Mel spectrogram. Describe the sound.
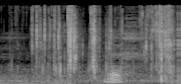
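A foil trading card pack is opened by hand, giving several sharp bursts of crinkling and tearing. A voice briefly makes a sound in between.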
